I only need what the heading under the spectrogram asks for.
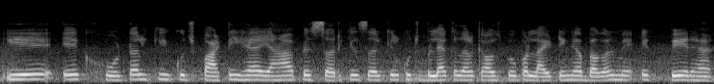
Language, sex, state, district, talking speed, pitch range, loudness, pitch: Hindi, male, Bihar, West Champaran, 200 wpm, 200-220 Hz, -15 LUFS, 205 Hz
